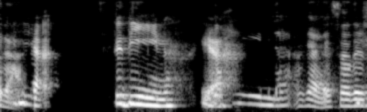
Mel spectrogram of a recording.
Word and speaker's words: Fíbín: I probably should have asked how to pronounce Fíbín Media. There's a little, how do you say that? Yeah, Fíbín.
